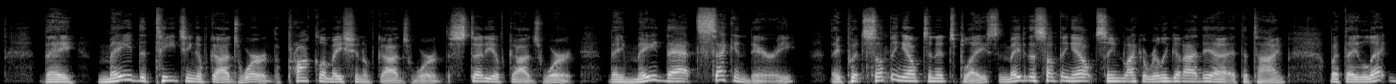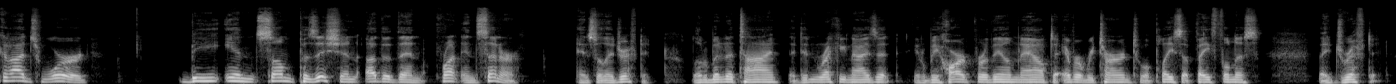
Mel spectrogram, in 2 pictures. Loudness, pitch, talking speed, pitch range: -19 LUFS, 115 Hz, 185 wpm, 105-145 Hz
